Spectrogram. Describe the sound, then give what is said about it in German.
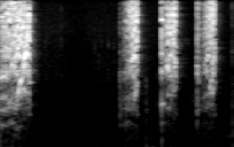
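A butcher knife is sharpened with a few bright, rasping strokes: one stroke, a pause, then several quicker passes in succession. “Das Metzgermesser ist geschliffen.”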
